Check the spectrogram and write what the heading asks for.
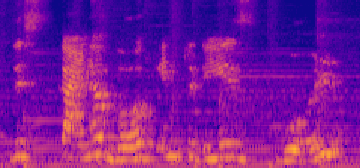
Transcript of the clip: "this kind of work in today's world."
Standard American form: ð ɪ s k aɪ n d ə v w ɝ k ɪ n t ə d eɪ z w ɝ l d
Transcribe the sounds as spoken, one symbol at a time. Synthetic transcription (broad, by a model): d ɪ s k aɪ n d ə v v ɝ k ɪ n t ə d eɪ z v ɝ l d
